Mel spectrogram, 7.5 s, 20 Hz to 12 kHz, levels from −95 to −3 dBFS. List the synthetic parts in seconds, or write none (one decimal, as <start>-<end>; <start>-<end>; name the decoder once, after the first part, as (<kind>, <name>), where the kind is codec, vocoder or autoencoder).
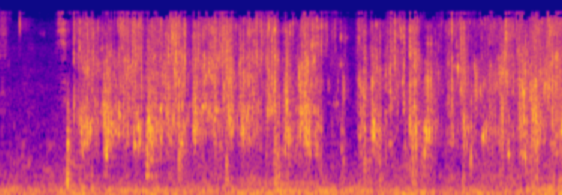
5.7-6.3 (vocoder, Vocos)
